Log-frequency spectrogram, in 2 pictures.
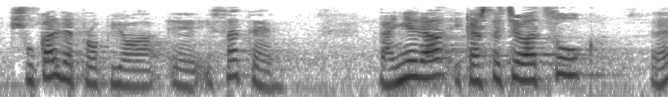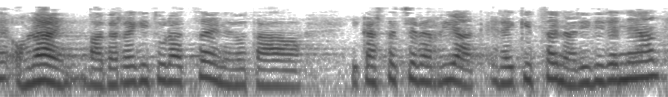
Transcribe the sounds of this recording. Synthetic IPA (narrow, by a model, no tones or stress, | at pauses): sukald̪e̞pɾo̞pio̞aisat̪e̞ŋ | ɡaɲe̞ɾaʔikast̪e̞t͡ʃe̞β̞at͡suk | ʔo̞ɾajmbaβe̞re̞ɣ̞it̪uɾat͡se̞ne̞ðot̪a | ikast̪e̞t͡ʃe̞β̞e̞riake̞ɾajkit͡se̞naɾiðiɾe̞ne̞an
